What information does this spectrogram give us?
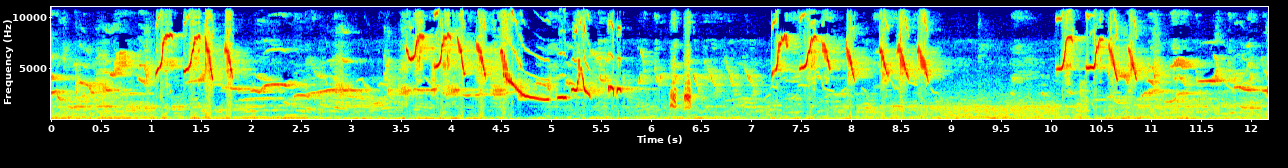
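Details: Lure song of an oriental magpie-robin, clear and sharp: repeated bursts of high looping whistles and quick chirps, separated by short pauses, with faint background hiss.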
